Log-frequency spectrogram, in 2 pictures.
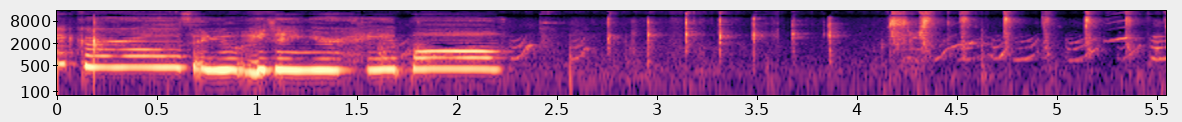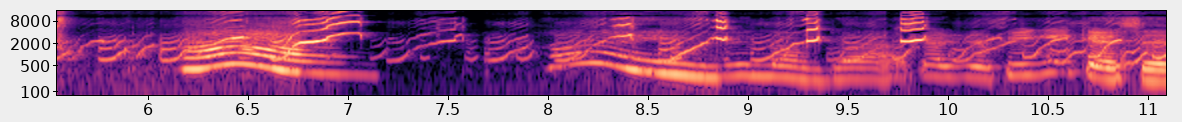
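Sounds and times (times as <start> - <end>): guinea pigs squeaking: 0.2 - 11.0
guinea pig clicks: 2.6 - 5.8.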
